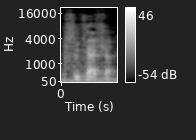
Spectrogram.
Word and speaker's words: Sukesha: So one of the things real quick is last week we had Sukasha here. Did I pronounce it right, Amy? Sukesha or Sukesha. Sukesha.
